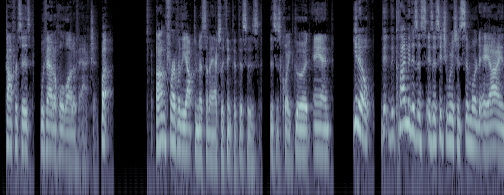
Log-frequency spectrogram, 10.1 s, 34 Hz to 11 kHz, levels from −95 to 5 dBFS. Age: 30-49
